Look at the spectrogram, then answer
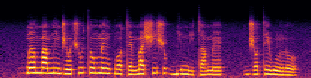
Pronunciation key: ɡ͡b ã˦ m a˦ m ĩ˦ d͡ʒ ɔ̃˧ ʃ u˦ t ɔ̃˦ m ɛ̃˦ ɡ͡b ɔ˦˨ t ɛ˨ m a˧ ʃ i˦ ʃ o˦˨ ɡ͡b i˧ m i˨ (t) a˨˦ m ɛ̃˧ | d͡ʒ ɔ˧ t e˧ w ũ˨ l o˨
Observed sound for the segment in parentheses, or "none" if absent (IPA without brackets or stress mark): t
